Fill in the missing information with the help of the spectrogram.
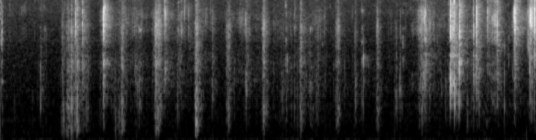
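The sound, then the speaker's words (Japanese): Someone crunching a Takenoko chocolate biscuit snack, a steady run of crisp, irregular crackly bites and chews for several seconds, with a few sharper louder crunches near the end and no talking. “別に何の変哲もないもんねこれ話題になる要素がないじゃないだからこれ今たけのこ食べてるけどさきのことこう対立してるからこれに意味があるんですよねこのお菓子に価値が出るじゃんうまいよね”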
